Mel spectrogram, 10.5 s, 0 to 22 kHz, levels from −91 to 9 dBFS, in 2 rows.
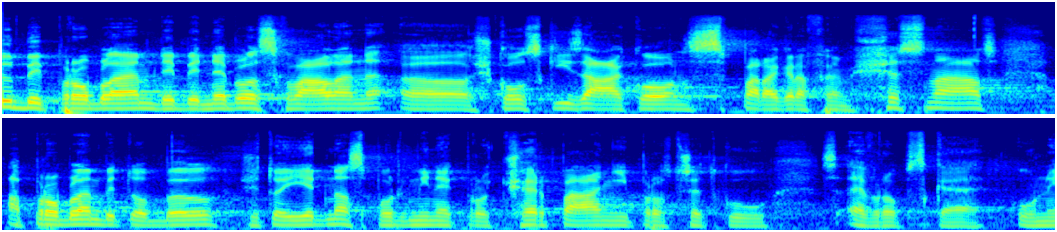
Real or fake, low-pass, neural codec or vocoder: real; 14.4 kHz; none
